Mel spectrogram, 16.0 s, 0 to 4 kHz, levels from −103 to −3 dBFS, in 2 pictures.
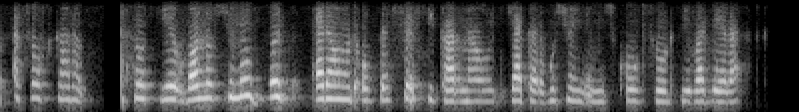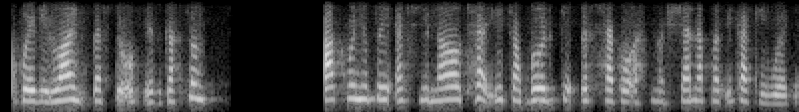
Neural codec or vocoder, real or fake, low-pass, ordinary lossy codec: codec, 16 kHz, 1.1 kbps, Voila-Tokenizer; fake; 3.6 kHz; Opus, 24 kbps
